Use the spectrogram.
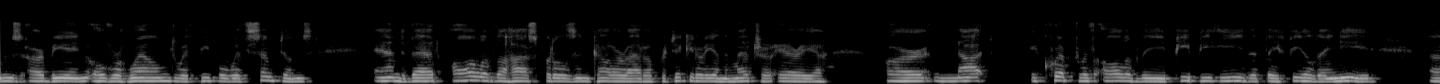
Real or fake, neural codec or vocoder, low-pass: fake; codec, 16 kHz, 4 kbps, X-Codec, HuBERT features, trained on balanced general audio; 7.2 kHz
